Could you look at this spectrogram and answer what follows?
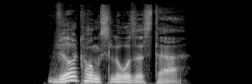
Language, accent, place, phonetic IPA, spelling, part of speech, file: German, Germany, Berlin, [ˈvɪʁkʊŋsˌloːzəstɐ], wirkungslosester, adjective, De-wirkungslosester.ogg
- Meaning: inflection of wirkungslos: 1. strong/mixed nominative masculine singular superlative degree 2. strong genitive/dative feminine singular superlative degree 3. strong genitive plural superlative degree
